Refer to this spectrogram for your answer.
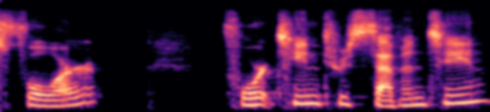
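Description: Against a quiet background, a woman with a Midwestern US accent speaks in a somewhat breathy voice. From US Midwest. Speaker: life coach and podcaster. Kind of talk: casual interview chat.

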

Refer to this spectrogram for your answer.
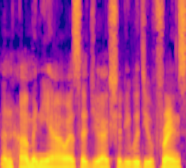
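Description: Fairly even intonation from a man with a Colombian accent, in a dry, close sound with no echo. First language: Spanish. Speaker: podcast host. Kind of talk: solo podcast monologue. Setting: home office studio.

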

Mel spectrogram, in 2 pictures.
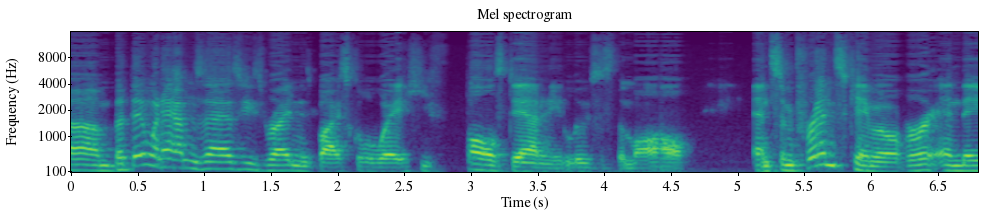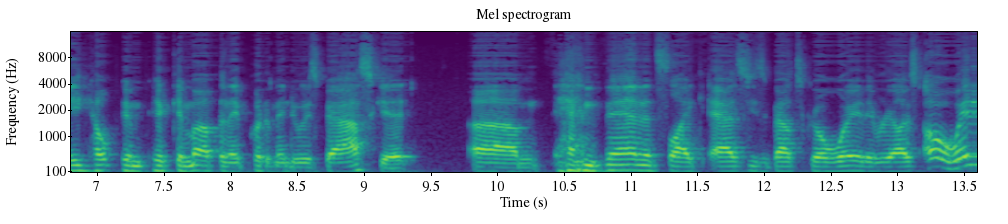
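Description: A man talks with a Southern California accent. His pitch is medium, with ordinary variation. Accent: Southern California drawl. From Southern California, Orange County. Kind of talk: casual chat. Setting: remote call.

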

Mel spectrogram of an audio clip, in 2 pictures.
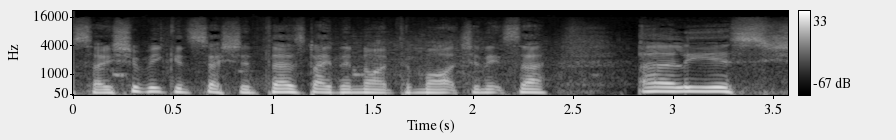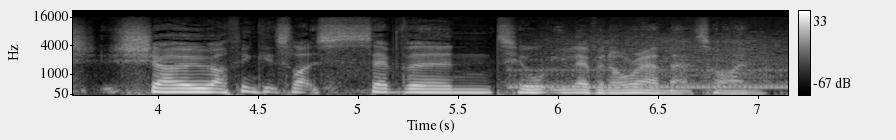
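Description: Music plays in the background as a man speaks at a moderate pace. His pitch is fairly high and varies in an ordinary way. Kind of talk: radio DJ patter: back-announcing tracks and teasing upcoming music between songs.

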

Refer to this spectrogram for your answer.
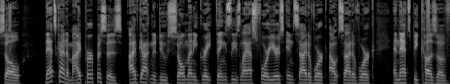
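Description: In an American accent, a man speaks with a normal speaking voice at medium pitch, fairly even intonation and a moderate pace. The sound is dry and close with no echo, in a very clean recording with a silent background. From Michigan, US. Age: 20s. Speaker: real estate sales director. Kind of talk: casual chat.

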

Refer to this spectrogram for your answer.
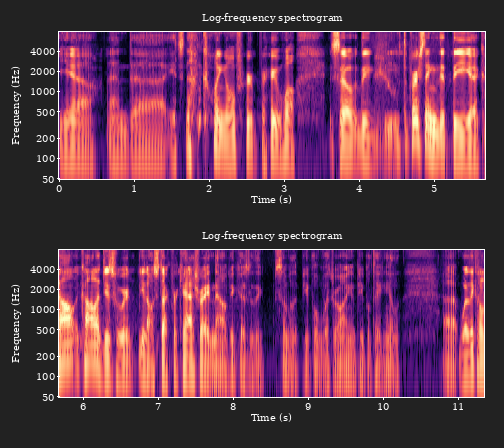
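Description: Over a very clean recording with a silent background, a man with a very deep, low pitch and vocal fry talks at a fairly quick pace, his pitch swinging very widely. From Canada. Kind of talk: casual chat.

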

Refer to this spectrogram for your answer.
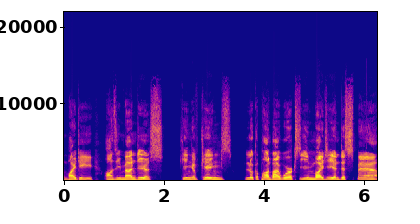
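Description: A man uses a put-on character voice pitched high for a man, speaking at a fairly slow pace on a very clean recording with a silent background. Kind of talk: grand, declamatory. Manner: powerful, theatrical.

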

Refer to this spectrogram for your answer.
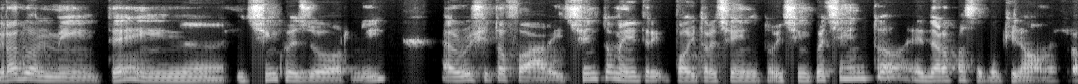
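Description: A man at a moderate pace with very wide pitch swings, in a dry, close sound with no echo. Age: 40s. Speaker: person with multiple sclerosis, long-distance walker. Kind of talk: interview testimony.

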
